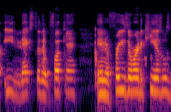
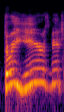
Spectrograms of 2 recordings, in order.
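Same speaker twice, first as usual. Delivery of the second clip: higher and louder, disbelieving; shocked question; 8 semitones higher, 4 dB louder, slower than usual. Retold or imitated. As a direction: call it out in disbelief. Shocked at cellmate's sentence.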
